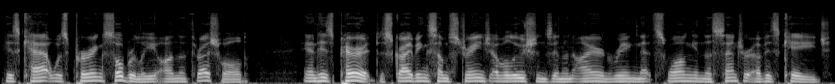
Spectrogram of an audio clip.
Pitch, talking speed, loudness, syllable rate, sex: 140 Hz, 195 wpm, -20 LUFS, 5.2 syllables/s, male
